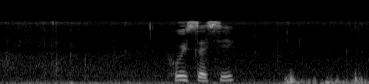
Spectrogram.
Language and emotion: Russian, neutral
